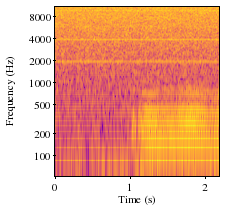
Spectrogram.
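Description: A man's voice humming a steady, level-pitched "mmm" for just over a second, starting about a second in: a thinking pause before he goes on talking.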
